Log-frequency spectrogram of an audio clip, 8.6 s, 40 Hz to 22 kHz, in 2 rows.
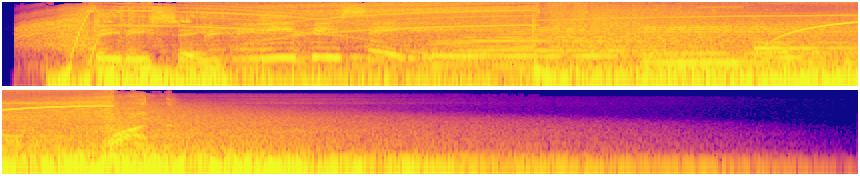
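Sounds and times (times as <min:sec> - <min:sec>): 
station ID jingle: 0:00.1 - 0:05.4.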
